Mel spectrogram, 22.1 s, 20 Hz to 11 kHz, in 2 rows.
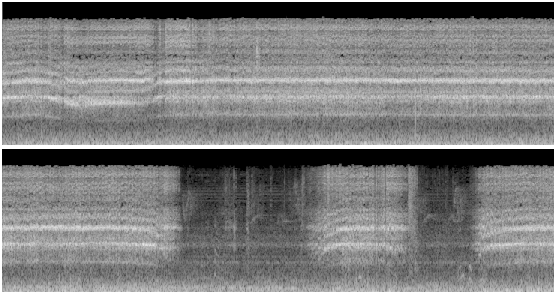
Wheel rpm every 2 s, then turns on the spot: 140, 140, 160, 160, 160, 160, 160, 20, 60, 50, 120.
none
